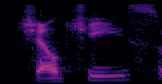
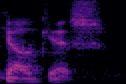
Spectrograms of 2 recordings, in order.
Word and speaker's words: Chelchis: Wait, you did say Doom of Kelkis. I did. He did. He said it right the first time, and you're fucking with him.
